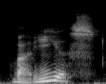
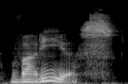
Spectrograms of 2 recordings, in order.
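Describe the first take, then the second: First: The stress is on the second syllable. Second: The stress is on the second syllable.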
